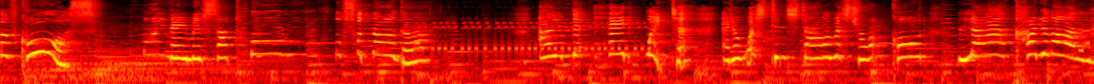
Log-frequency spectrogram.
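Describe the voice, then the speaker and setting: Over clear music in the background, a woman uses a put-on character voice, talking at a fairly slow pace with long, frequent pauses. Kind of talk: butler voice. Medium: game stream.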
